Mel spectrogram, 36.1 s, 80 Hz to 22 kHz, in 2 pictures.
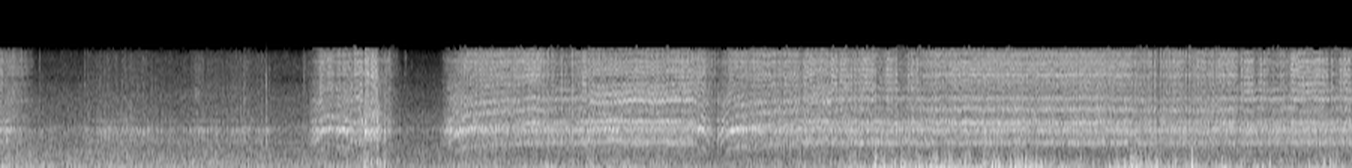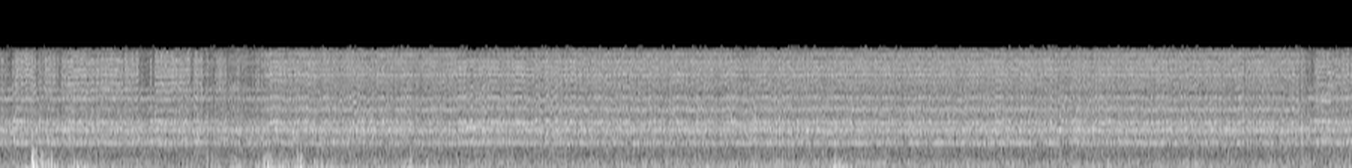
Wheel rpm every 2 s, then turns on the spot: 30, 20, 50, 130, 140, 150, 160, 160, 160, 160, 160, 160, 160, 160, 160, 160, 160, 160.
0-4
